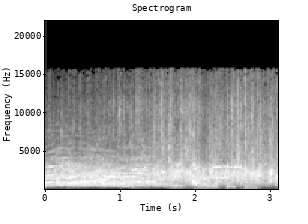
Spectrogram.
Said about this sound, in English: Are those real people clapping? They are. No, they're real people.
